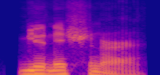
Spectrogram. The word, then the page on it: munitioner: American English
